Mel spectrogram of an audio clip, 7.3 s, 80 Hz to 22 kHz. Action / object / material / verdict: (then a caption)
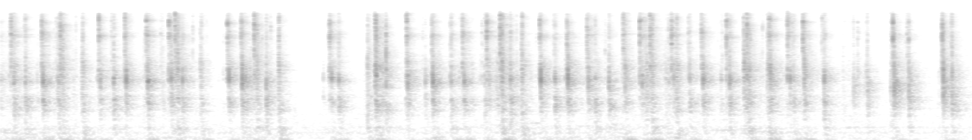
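tap / plastic mechanical keyboard / plastic / none. Fingertips type continuously on a backlit mechanical keyboard with plastic keycaps and Cherry MX Blue switches. The result is a rapid stream of crisp, bright clicks, centred near 2.6 kHz with almost no low end. Each click dies away almost instantly, and there is a brief pause at about 2.3 seconds before the typing resumes.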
